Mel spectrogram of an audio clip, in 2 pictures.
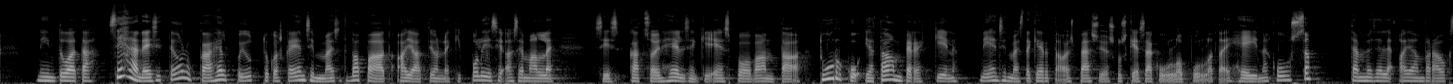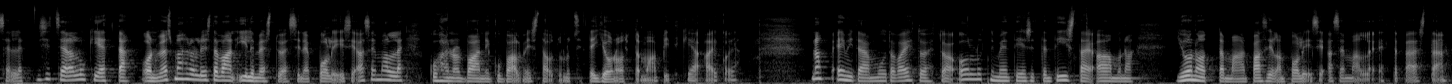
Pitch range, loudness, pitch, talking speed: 145-195 Hz, -30 LUFS, 165 Hz, 145 wpm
